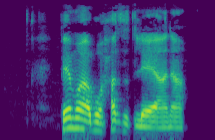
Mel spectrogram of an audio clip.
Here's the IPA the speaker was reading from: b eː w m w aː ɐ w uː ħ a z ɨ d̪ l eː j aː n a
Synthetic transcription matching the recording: p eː m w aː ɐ b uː ħ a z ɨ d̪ l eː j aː n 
